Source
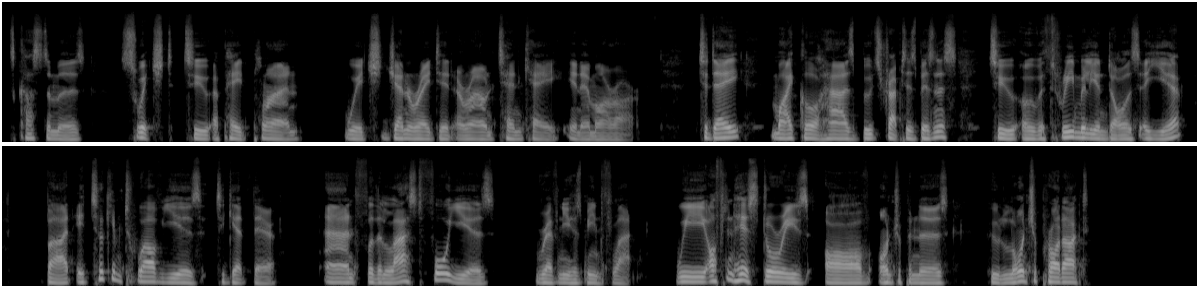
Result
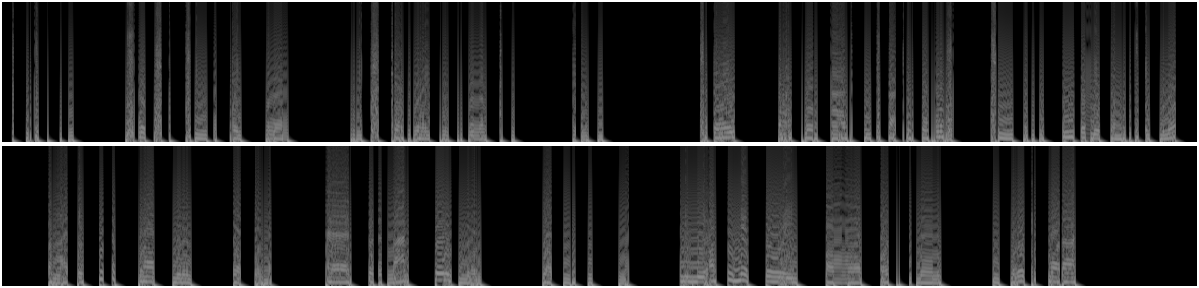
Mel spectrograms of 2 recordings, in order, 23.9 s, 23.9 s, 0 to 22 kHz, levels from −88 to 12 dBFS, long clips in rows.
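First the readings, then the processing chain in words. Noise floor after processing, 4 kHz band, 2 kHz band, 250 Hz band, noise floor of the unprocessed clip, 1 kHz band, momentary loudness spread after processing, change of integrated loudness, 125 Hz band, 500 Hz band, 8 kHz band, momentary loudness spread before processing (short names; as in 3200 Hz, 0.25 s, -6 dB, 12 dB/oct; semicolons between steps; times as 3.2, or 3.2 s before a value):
under -85 dBFS, -8.0 dB, -7.0 dB, -6.0 dB, under -85 dBFS, -6.5 dB, 9 LU, -6.5 dB, -4.5 dB, -9.0 dB, -3.0 dB, 11 LU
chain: low-pass sweep 8400 Hz -> 2000 Hz, 11.37–13.3; Schmitt trigger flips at -28 dBFS; gain -1 dB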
